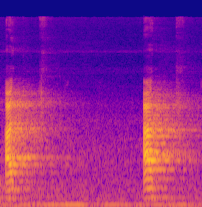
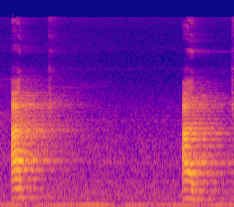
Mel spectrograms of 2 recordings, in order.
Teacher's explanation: Ada nafas yang keluar dari makhraj huruf kaf itu. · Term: sifat hamasnya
